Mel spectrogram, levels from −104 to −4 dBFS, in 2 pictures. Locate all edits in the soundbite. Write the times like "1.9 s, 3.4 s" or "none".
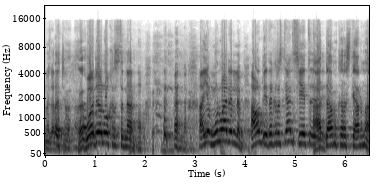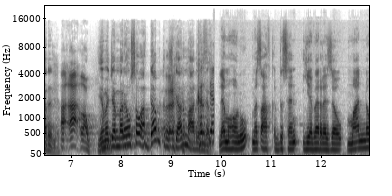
9.9 s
